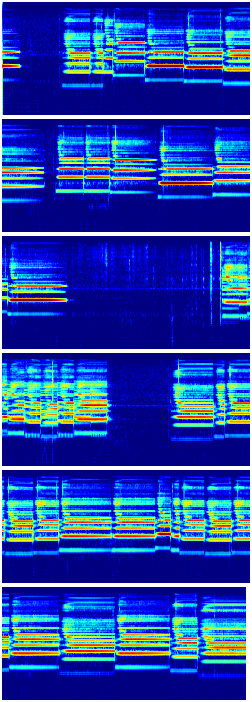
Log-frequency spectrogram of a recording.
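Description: Electronic sound chip of a light-up tiger animal stick toy playing short, simple tunes note by note. It stops for about three seconds in the middle, with a few faint clicks, then plays a quicker tune and another melody.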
